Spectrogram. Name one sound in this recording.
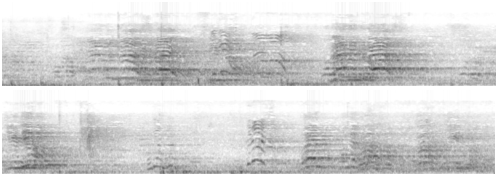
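Spectators nearby shout and cheer.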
